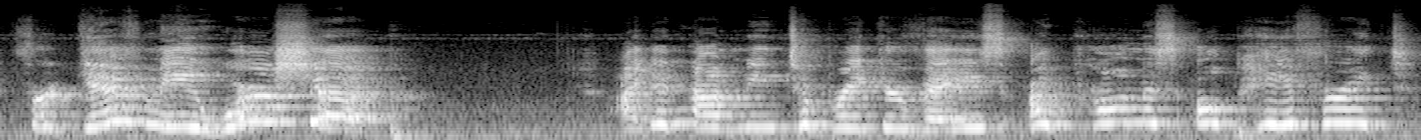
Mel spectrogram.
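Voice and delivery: high, loud begging for forgiveness; frantic pleading. Acted. Carpenter to emperor as the sword comes down, frantic high pleading. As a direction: plead loudly for your life, pitch way up.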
